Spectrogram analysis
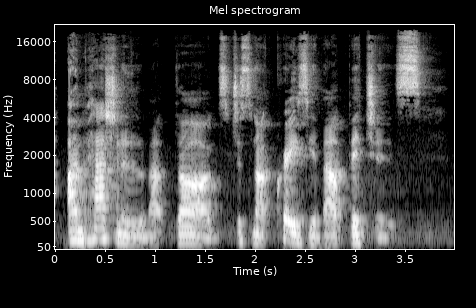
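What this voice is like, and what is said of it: Put-on British accent. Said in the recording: “I can't do the British accent. I'm not going to do it. ... That's as close. That's about a Dorit British accent that I delivered right there.”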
